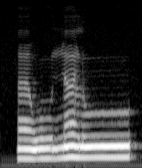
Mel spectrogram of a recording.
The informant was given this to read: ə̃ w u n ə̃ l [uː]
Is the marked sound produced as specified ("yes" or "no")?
yes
